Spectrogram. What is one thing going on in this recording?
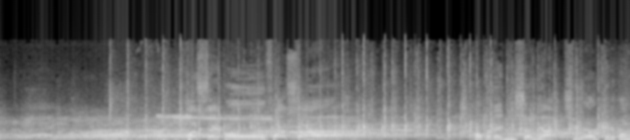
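Players shout and cheer outdoors after the play.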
